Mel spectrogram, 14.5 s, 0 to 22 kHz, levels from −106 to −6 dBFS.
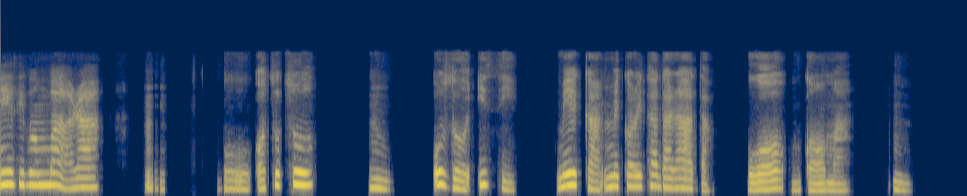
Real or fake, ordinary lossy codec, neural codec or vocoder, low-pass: real; AAC, 32 kbps; none; 7.2 kHz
